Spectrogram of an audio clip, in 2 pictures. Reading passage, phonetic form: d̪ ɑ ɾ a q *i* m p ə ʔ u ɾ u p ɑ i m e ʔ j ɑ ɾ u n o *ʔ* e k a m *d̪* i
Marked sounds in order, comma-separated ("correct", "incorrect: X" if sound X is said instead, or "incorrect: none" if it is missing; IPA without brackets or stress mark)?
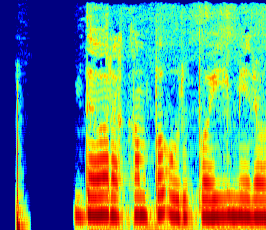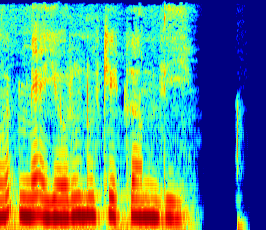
incorrect: a, incorrect: k, correct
